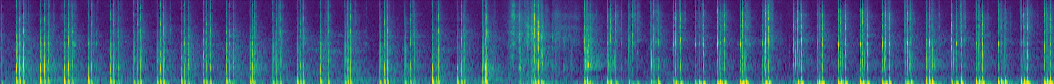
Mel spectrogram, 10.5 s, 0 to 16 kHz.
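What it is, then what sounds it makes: Hollow plastic jar. Fingernails tap and scratch around the body and lid of a small, hollow white plastic jar with a red label. About 44 quick, dry, clicky taps come in a rapid, uneven rhythm, with a brief bright scratching smear around the middle. Each tap dies away almost instantly.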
